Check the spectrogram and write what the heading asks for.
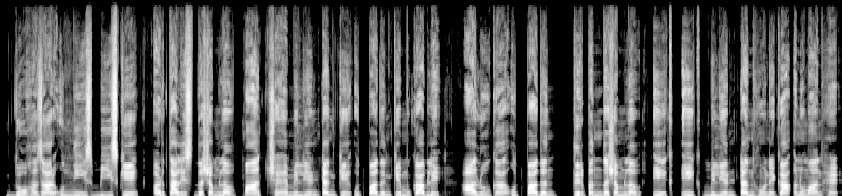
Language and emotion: Hindi, neutral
